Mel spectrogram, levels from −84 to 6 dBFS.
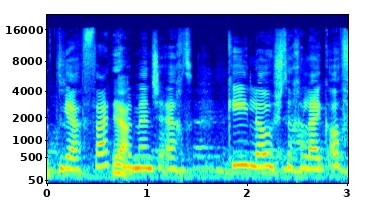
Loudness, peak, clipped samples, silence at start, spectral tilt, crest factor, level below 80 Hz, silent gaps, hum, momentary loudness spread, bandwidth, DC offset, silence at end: -23 LUFS; -6 dBFS; under 0.1%; 0 s; -4 dB/octave; 18 dB; -64 dBFS; none; none; 8 LU; 17 kHz; under 0.1%; 0 s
